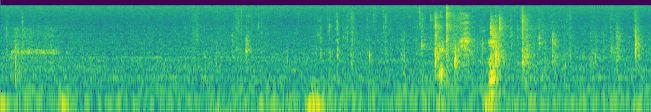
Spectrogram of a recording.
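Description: Rotten wood and crumbling ceiling fill being worked loose by hand: faint scraping and crumbling with a few low knocks. Two short vocal sounds come near the end, around four to five seconds in.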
